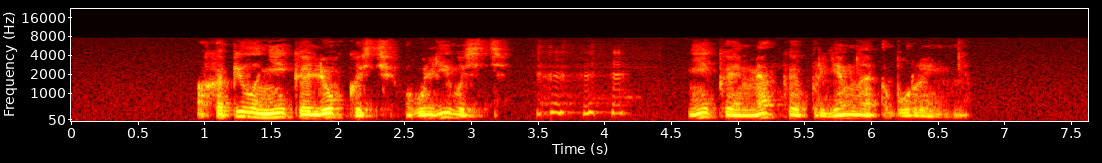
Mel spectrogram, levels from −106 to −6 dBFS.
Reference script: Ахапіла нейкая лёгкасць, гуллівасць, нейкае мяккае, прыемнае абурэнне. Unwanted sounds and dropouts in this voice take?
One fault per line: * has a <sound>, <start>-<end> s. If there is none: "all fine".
* has a laugh, 3.5-4.3 s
